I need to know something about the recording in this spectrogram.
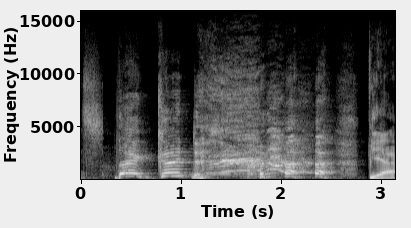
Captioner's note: laughs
